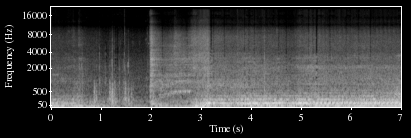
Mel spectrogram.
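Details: 1986 Oldsmobile Cutlass Supreme Brougham V8, sat non-running for five years, first start: cranking, then catches unevenly, stumbling and surging, some popping, before settling into a rough low idle; cause not yet known.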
